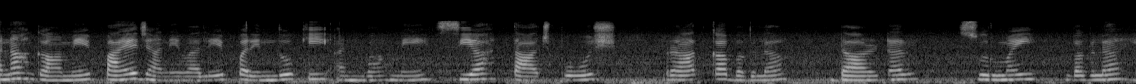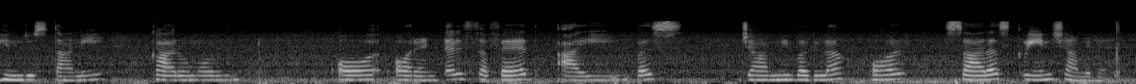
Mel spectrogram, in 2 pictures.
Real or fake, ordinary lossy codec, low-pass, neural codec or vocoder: real; none; none; none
